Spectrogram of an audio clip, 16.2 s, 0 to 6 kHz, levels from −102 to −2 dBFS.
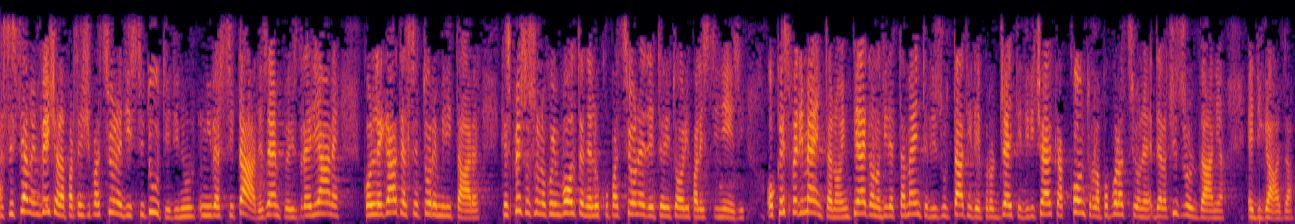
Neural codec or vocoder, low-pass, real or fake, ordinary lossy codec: none; 5.4 kHz; real; none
